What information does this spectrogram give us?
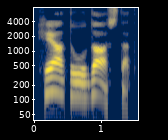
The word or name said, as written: head uut aastat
